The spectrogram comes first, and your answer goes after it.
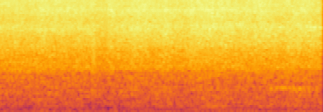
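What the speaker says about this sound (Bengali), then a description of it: "তেলটার মধ্যে যখন আপনি মশলাটা ছাড়বেন তখন কিন্তু অনেক মানে জোরে একটা আওয়াজ হয়" Spice paste hitting hot oil under a lid while cooking a Bengali pabda fish curry, giving a loud, steady sizzling hiss that runs unbroken throughout.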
